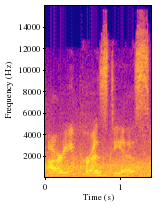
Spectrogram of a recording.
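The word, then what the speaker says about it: Ari Perez Diez: My name's Ari Perez Diaz. It's spelled A-R-I-P-E-R-E-Z-D-I-E-Z.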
